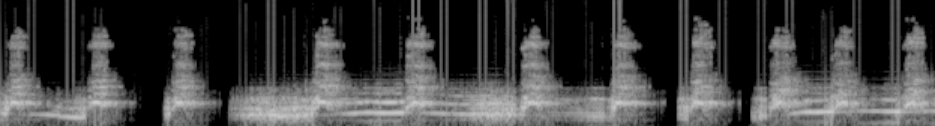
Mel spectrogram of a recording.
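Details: Several household dogs howling and barking at home with their owners away. Two voices hold steady, wavering howls at different pitches, broken by sharp barks roughly every half second, with a few short silent gaps.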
